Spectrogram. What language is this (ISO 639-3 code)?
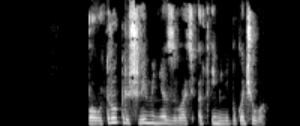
rus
